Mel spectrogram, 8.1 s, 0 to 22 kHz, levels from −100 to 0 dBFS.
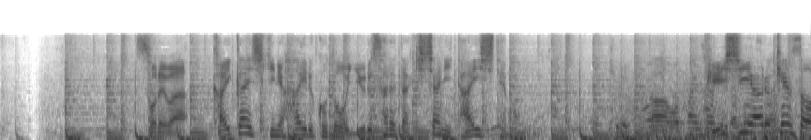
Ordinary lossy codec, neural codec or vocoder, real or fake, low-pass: none; none; real; none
